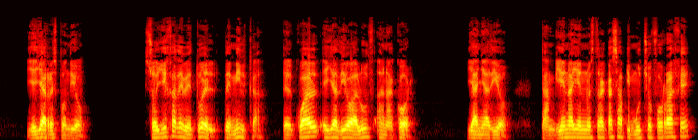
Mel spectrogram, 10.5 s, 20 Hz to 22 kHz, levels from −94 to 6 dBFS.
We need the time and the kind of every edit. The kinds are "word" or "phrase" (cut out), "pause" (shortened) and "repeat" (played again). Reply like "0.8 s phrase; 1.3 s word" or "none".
3.4 s word; 9.4 s word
